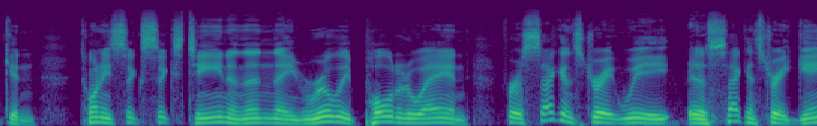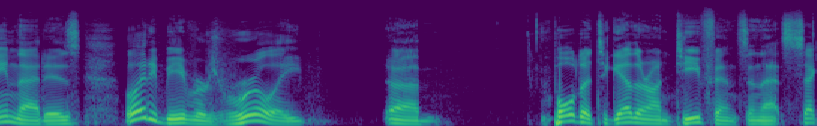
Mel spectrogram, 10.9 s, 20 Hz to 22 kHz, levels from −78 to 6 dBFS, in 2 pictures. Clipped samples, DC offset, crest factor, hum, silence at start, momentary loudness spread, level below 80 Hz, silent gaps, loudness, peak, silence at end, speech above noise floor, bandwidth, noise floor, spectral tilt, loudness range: under 0.1%; under 0.1%; 20 dB; none; 0.05 s; 7 LU; -56 dBFS; none; -20 LUFS; 0 dBFS; 0 s; 48 dB; 15.5 kHz; -68 dBFS; -5.5 dB/octave; 2 LU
